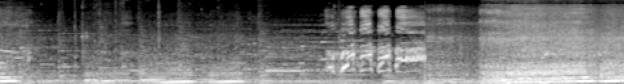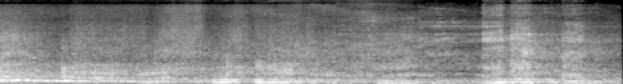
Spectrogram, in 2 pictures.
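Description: A diesel pickup truck's engine revs hard during a drift, loud surging and falling engine roar, with a brief sharp rattle early on, then sustained acceleration, with some exclamations over it.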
